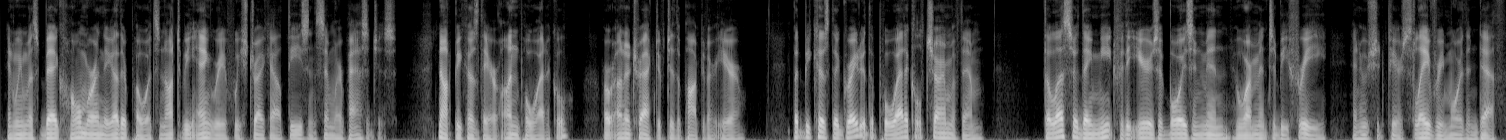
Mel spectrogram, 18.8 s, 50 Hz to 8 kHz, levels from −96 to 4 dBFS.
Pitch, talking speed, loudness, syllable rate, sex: 85 Hz, 215 wpm, -21 LUFS, 6.1 syllables/s, male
